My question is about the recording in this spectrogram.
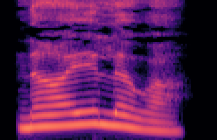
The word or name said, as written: ನಾಯೆಲವ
